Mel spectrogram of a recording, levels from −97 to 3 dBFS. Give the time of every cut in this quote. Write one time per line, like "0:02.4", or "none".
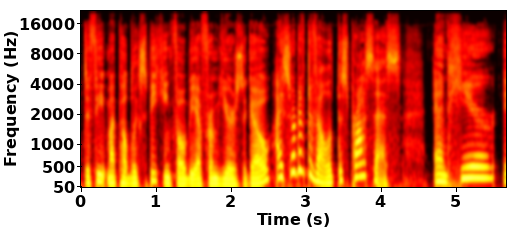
0:02.5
